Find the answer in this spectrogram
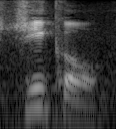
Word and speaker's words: Jekyll: And that was um an interesting thing too in it they they pronounced Jackal as Jel. So it it took the next movie to really make it uh the more standard pronunciation and that next movie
